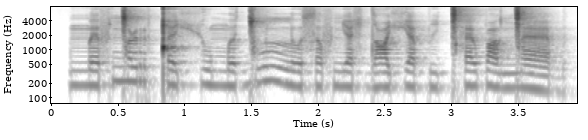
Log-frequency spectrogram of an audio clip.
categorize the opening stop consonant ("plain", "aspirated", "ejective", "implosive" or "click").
click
